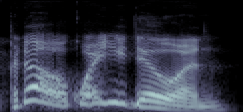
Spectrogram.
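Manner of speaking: high, put-on questioning voice; Jiminy. Jiminy checking on Pinocchio, high questioning voice. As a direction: ask it in a high character voice.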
